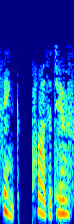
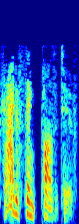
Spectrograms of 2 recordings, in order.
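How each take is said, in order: First: Mumbling through a mouthful of food; words round a bite of cornbread, mouth full. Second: Said in the usual way. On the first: A narrator's reading. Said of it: "I mumbled around a mouthful".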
